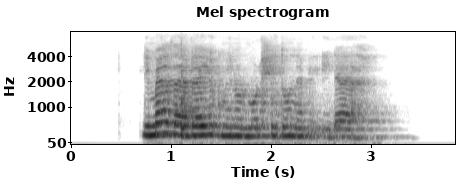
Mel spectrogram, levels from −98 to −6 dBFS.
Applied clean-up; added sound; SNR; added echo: neural separator model SepFormer DNS4.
